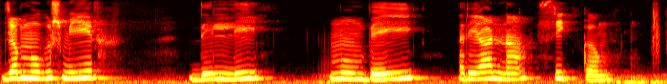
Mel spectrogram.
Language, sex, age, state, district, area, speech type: Dogri, female, 60+, Jammu and Kashmir, Udhampur, rural, spontaneous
